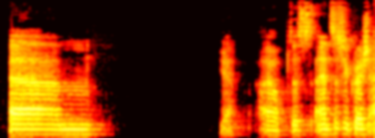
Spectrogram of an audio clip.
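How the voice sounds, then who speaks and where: A man with a German accent at a moderate pace. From Germany. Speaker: trader. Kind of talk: livestream Q&A. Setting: livestream. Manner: halting, many fillers.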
